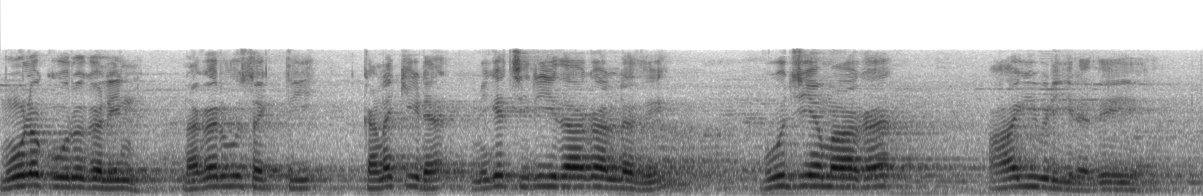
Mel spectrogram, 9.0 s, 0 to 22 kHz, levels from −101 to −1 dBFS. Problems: background sounds at intervals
